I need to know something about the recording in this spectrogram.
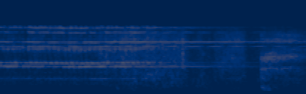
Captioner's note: Telefon çalıyor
